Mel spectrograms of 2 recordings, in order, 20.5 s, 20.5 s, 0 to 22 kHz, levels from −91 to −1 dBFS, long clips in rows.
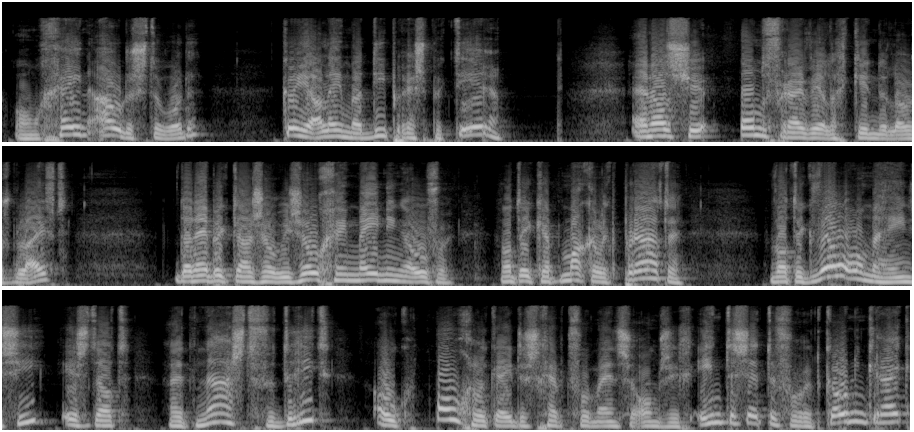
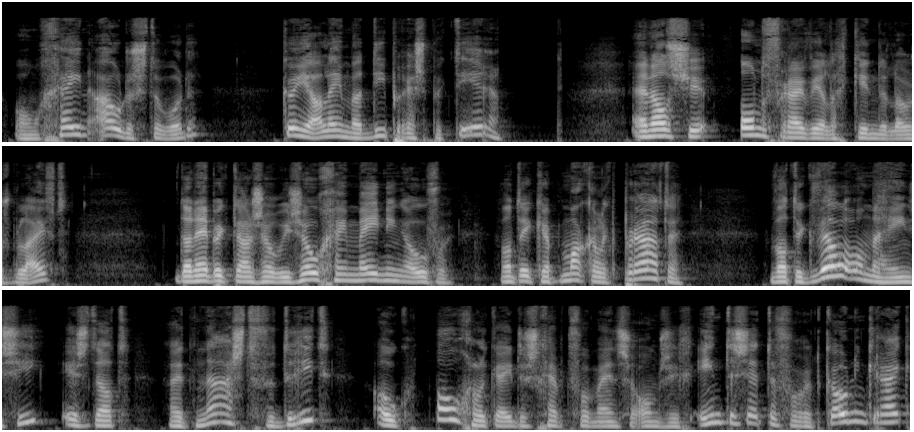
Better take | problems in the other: second | distortion; heavy; 7 dB below the speech

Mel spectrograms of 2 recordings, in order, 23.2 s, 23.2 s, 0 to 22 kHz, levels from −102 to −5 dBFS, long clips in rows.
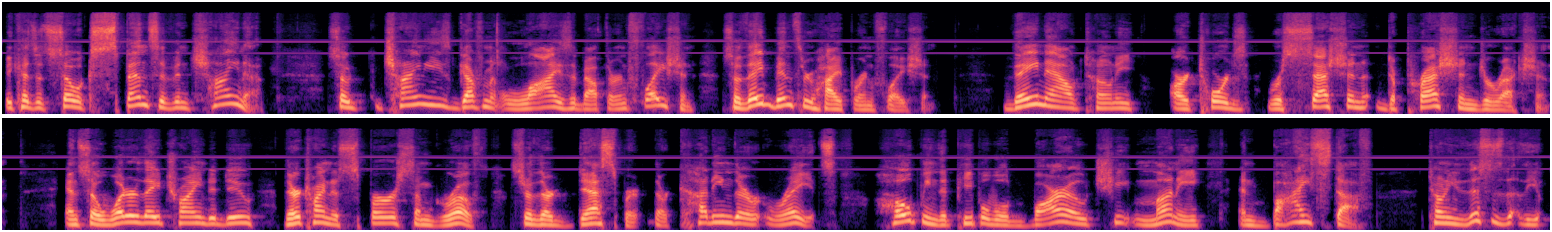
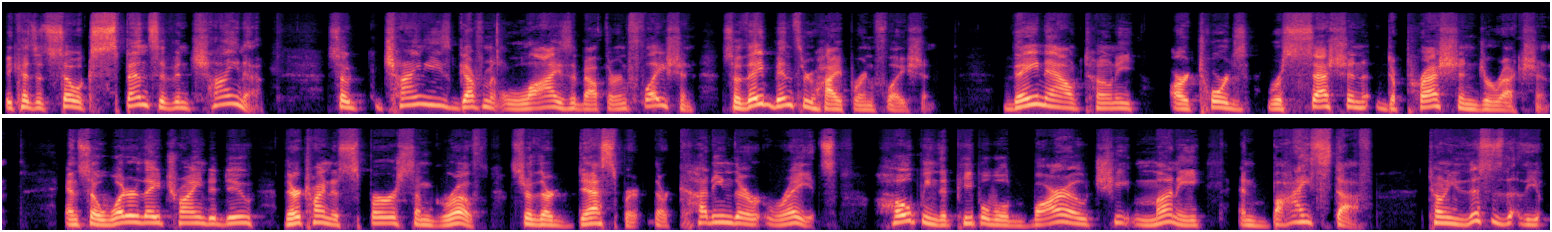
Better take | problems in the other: second | high-pitched whine; faint; throughout; 6 kHz, 30 dB below the speech

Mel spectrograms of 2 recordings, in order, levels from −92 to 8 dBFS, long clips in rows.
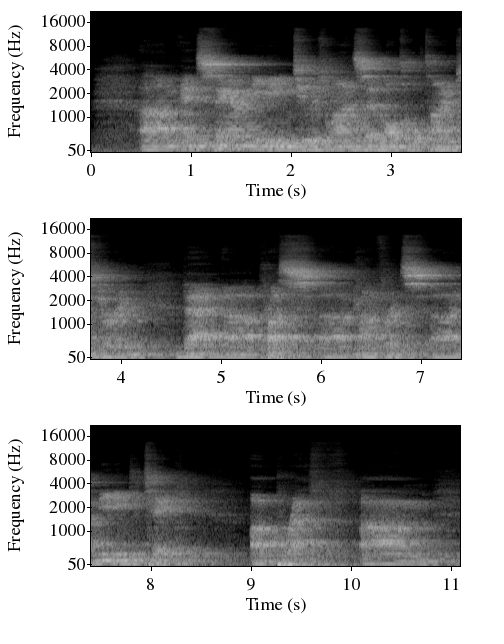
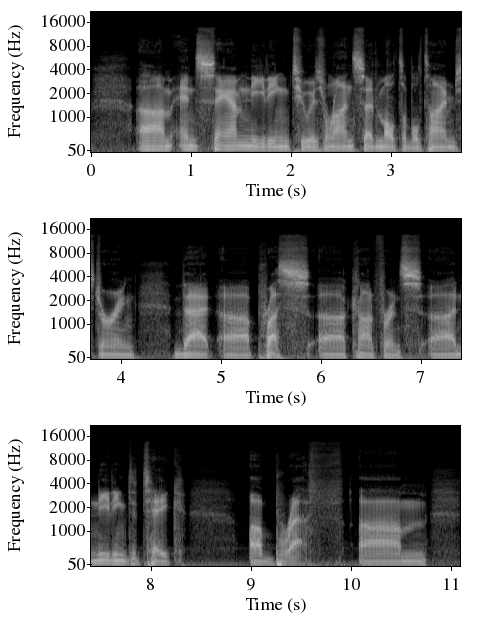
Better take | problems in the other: second | room echo; strong; dies away in 1.4 s // off-mic speech; far

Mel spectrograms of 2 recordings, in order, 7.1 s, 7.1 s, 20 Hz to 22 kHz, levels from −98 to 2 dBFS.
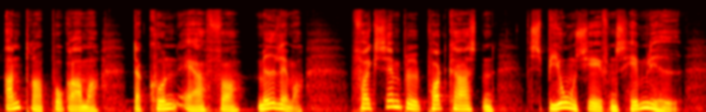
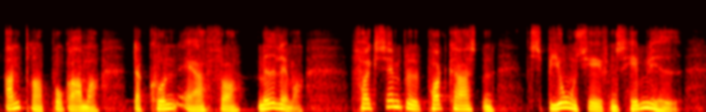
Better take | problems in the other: first | garbled, watery; slightly; nothing above 7.5 kHz

